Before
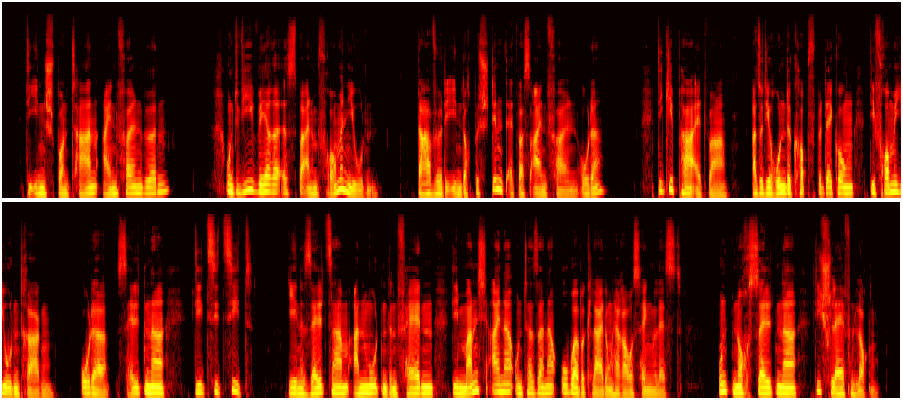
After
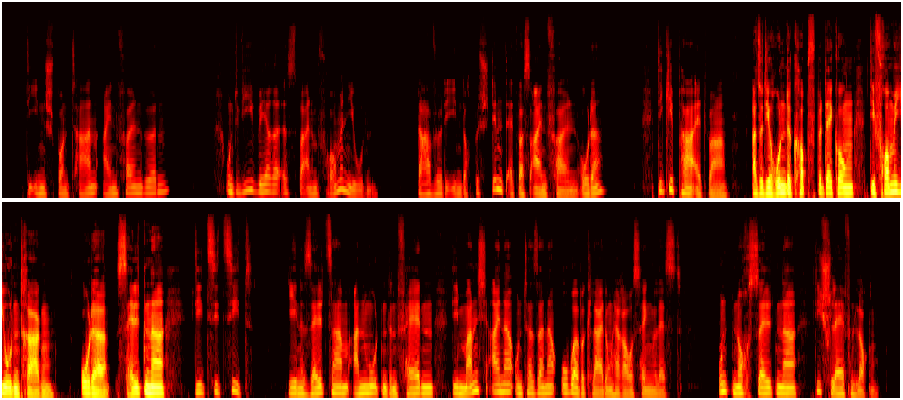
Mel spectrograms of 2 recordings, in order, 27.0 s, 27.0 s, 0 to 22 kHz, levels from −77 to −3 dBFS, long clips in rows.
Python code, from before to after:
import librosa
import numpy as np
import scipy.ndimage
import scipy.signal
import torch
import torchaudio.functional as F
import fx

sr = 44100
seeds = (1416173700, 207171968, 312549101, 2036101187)

y = fx.gain(x, sr, db=fx.line((7.09, -12.0), (7.81, -4.5), (10.75, -4.5), (11.52, 6.0), (15.74, 6.0), (16.46, -5.0)))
